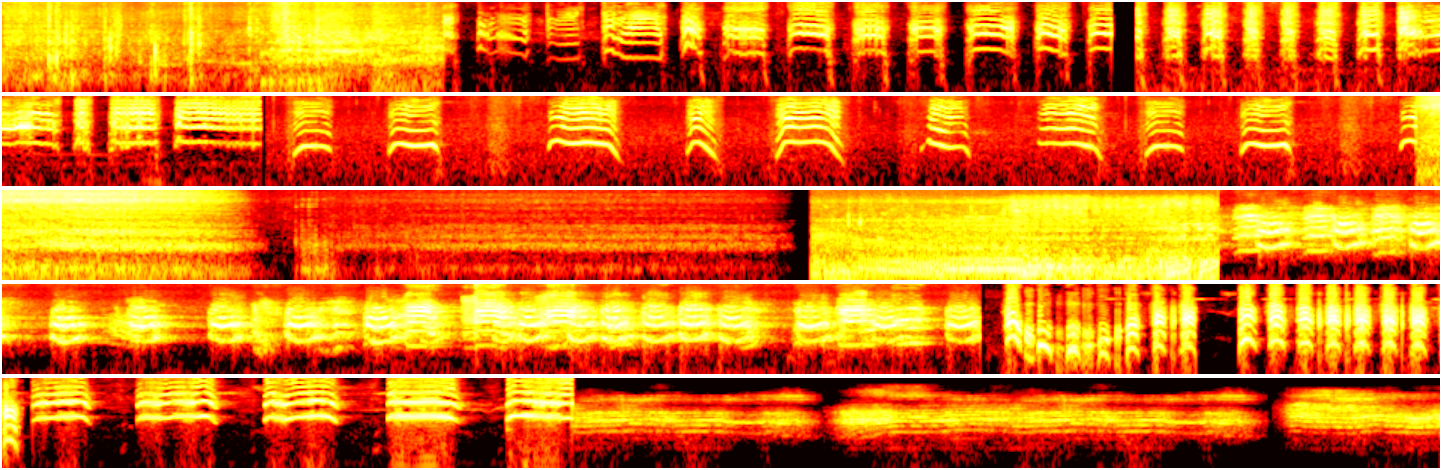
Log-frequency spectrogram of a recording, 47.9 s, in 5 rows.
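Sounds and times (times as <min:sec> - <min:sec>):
baboons yelping and screeching: 0:03.0 - 0:12.6, 0:27.3 - 0:35.3, 0:36.1 - 0:47.8
crocodile hissing: 0:18.9 - 0:24.4.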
